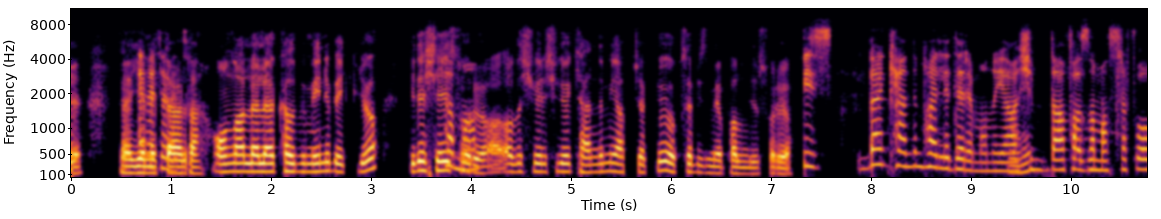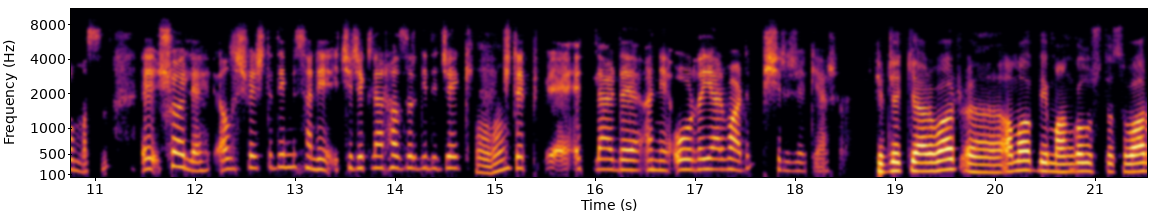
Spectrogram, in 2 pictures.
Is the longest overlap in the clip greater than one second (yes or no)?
no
